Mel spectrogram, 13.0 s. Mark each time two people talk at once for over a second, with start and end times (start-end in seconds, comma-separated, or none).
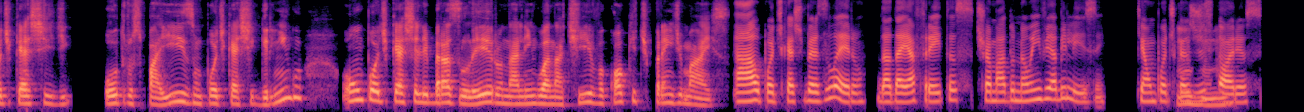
none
